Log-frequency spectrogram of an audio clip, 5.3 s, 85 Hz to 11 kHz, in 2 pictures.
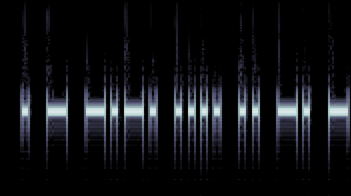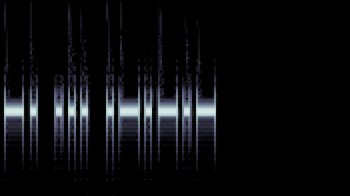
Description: Morse code, heard as a keyed tone, about 25 wpm, 700 Hz. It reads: ETCHINGS.
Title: Pangram Challenge v2 - 25wpm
